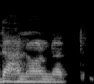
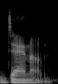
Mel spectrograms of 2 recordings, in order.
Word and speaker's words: Danone: What did you learn from your time at Danone? Is that how you pronounce it? Danone? Danone? Yeah, Danone. Okay. Perfect. Yeah, it's Danone in Mexico, but Danone in the US.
